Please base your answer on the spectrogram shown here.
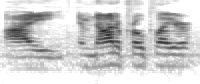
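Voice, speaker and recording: A man's voice: a little high, flat delivery, slow pace, sharp tone. Man recorded on a phone in a car. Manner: casual, meandering, self-correcting. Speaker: host. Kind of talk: unscripted rambling monologue while driving. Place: inside a car. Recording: muffled phone recording in a car with faint road noise.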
